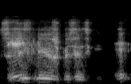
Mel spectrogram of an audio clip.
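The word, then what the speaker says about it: Brzezinski: He's the father of Mika Brazinski on morning Joe Ballal and uh big news I think is how you pronounce it. So big news Brzinski.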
